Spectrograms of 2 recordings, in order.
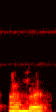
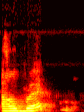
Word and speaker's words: Albrecht: It's a, Albrecht? you know, kind of a guttural. Okay, yeah, right. You got to get that guttural thing.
